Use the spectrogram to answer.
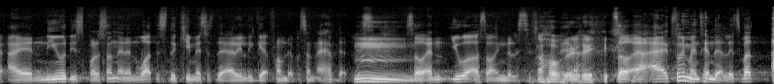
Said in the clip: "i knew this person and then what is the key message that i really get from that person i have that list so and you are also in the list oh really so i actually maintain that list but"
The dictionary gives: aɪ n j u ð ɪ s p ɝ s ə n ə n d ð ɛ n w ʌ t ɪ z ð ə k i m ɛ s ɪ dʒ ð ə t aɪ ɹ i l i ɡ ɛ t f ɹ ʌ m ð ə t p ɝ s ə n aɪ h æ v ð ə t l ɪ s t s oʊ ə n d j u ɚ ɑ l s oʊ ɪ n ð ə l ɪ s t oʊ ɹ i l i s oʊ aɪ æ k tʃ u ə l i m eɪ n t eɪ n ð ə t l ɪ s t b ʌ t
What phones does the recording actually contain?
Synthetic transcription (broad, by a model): aɪ n j u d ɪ s p ɝ s ə n ə n d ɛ n w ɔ t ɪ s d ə k i m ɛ s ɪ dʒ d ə t aɪ ɹ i l i ɡ ɛ t f ɹ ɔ m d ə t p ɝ s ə n aɪ h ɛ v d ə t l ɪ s s oʊ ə n j u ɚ ɑ l s oʊ ɪ n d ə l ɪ s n oʊ ɹ i l i s oʊ aɪ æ k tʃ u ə l i m eɪ n t eɪ n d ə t l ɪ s b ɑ t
